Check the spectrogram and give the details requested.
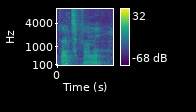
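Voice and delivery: mock icy, very cold, unamused delivery. Retelling how a writer reacted to a pitched joke: imitating a very cold delivery. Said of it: "sits back and he says very, very coldly".

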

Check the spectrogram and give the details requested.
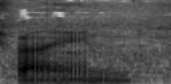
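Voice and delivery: fun leaned on hard, strongly stressed. Recounting Cinco de Mayo with friends to viewers, emphasis on fun. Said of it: "Emphasis on fun".

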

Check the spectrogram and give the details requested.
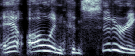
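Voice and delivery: mock sorry-for-you sympathetic tone, high and pitying. Retelling how a woman reacted to a supposed hearing aid: imitating a pitying tone.

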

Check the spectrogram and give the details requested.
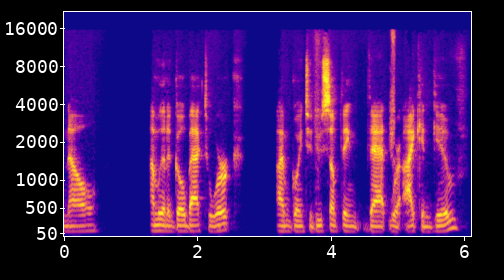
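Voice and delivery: ordinary talk

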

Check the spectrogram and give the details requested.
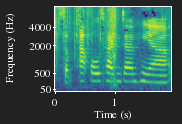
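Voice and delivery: ordinary delivery

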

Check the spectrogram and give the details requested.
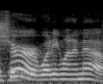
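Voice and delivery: easygoing, chatty, put-on American accent. Asked to let them hear her American accent, the speaker replies in an American accent. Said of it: "can we hear your American accent".

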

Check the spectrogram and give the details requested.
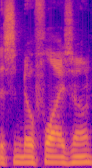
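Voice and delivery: ordinary talk

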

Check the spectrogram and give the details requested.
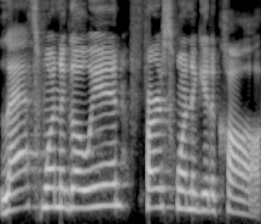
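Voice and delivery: ordinary talk

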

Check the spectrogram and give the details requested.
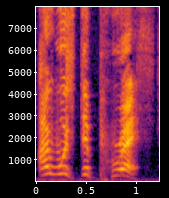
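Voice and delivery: shrill, very loud, very high defensive outburst. Narrator reads Warren answering Kuno's question, speaking defensively. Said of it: "Warren said defensively".

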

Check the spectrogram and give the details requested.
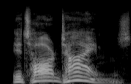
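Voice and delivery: sullen, sulky. A freebooter answers a complaint about the small take, sullen. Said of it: "Jack Jingley answered sullenly".

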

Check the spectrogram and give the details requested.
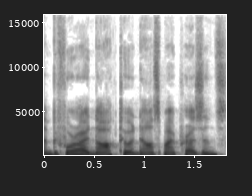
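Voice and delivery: plain

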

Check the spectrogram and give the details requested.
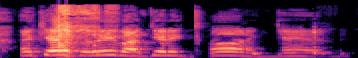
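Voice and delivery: loud, high, fake blubbering, sobbing bawling. Picturing a fish with a hook through its face, the speaker voices it: mock bawling. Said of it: "starts bawling going".

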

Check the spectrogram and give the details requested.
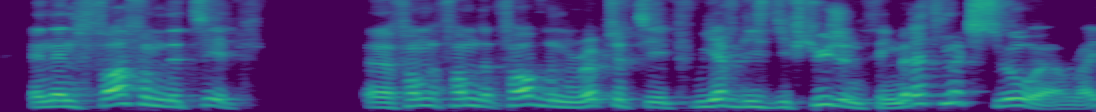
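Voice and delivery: ordinary talk, nothing marked

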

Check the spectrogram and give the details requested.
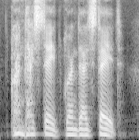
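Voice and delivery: mock, light, mild screaming cry. Recalling a daughter's phone call with bad news, imitating Jodie screaming. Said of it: "like screaming down the phone".

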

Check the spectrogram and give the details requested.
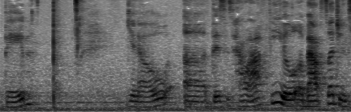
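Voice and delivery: even, calm, soft reasonable tone. Explaining how they never yell in disagreements with their partner: retelling their calm voice. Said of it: "in a calm voice".

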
